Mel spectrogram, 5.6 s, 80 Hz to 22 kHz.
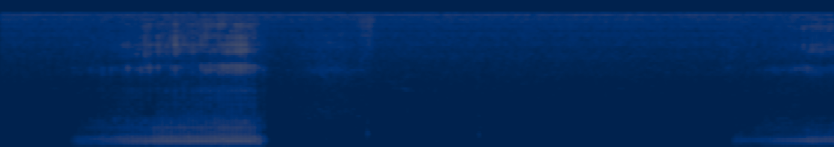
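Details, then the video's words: A half-awake 22-month-old bulldog named Roxy gives rough, buzzing snores indoors, one long snort lasting over a second, then a quiet gap before the next begins. "Snoring bulldog that's not even asleep"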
